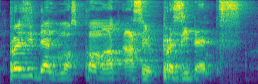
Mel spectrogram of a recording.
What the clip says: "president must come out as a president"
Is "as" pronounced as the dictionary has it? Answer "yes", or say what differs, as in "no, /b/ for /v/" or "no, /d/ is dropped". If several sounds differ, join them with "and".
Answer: no, /s/ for /z/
